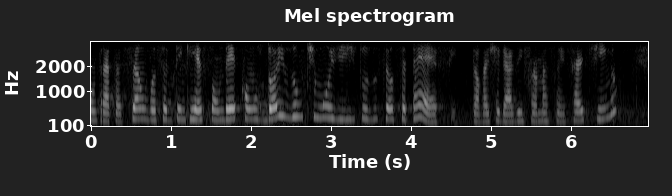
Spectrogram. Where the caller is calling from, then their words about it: Americana, São Paulo, Brazil; Eu sou aqui de Americana, fico na rua 7 de setembro.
